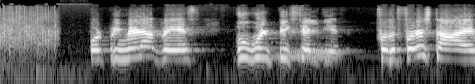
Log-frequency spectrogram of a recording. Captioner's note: audience claps; foreign language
